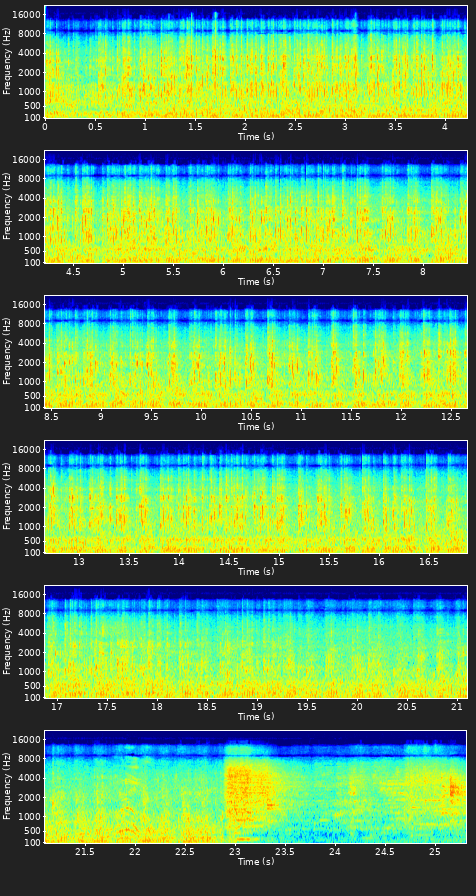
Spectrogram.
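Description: A car engine idling at a gas station, a loud continuous rumble held steady and close for most of the time before it drops away near the end.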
